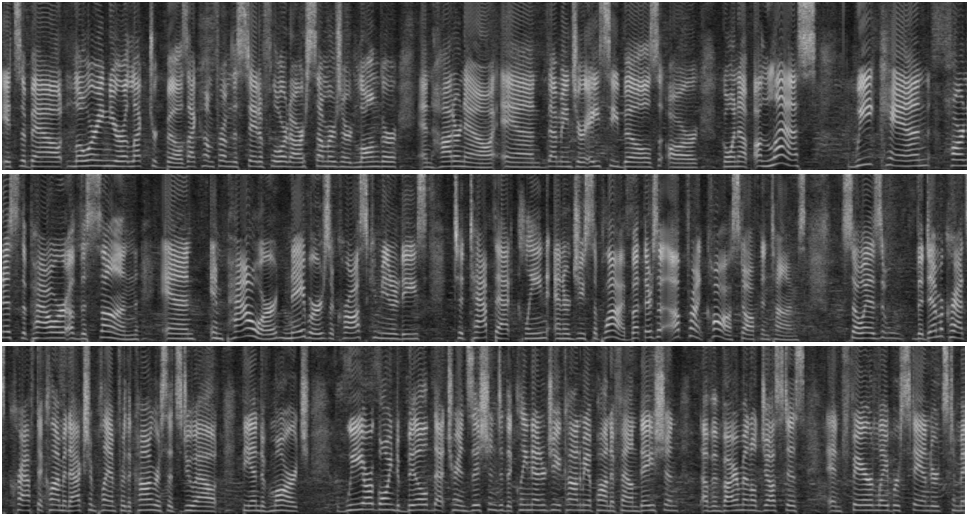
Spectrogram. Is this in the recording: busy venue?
yes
